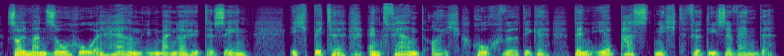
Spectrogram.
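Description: A man's voice: mid-range voice, lively intonation, measured pace, warm tone, dry recording, clean studio sound, voice pushed up. A man reading a radio story, voicing a frail, pious old peasant woman who pleads and laments. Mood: lamenting.

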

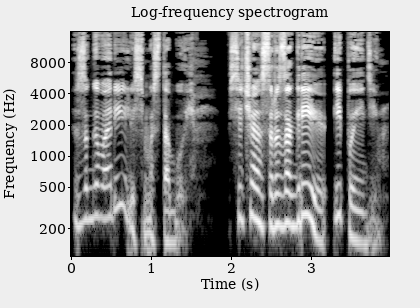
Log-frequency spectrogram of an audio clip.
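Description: A woman reading an audiobook, voicing a gruff, blunt elderly grandmother who grumbles and scolds in earthy terms. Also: fairly high pitch, big pitch swings, normal speed, no room sound, clean studio sound. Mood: homely. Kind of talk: audiobook character voice.

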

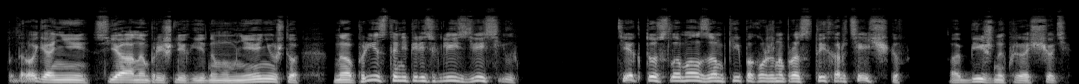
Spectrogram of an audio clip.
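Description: An audiobook narrator reads a scripted story in an even, storytelling style. His medium-pitched voice moves at a moderate pace, recorded dry with studio quality.

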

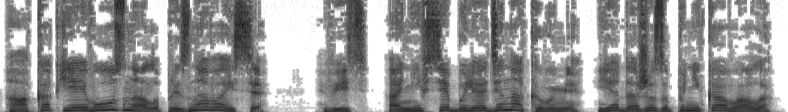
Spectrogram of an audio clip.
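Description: A woman's voice: a little high, animated, a little fast, dark tone, no room sound, studio quality, pitched above the performer's own voice, natural voice. A woman voicing a teasing young bride.

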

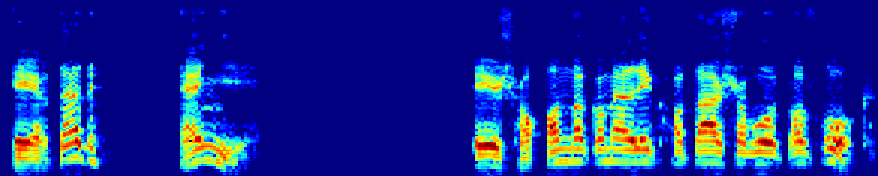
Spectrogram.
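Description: A man's voice: on the high side, animated, no echo, voice pushed up, lightly acted. A jittery male business partner, voiced by a man in an audiobook, anxious and whining. His voice rises and falls restlessly. Dry close recording. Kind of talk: audiobook character voice.

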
